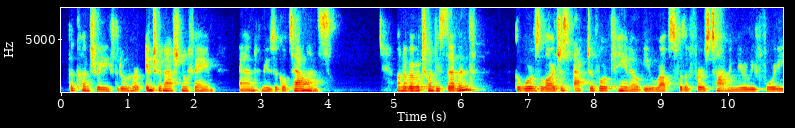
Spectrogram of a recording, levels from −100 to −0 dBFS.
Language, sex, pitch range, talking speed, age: English, female, 155-195 Hz, 140 wpm, 50-69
